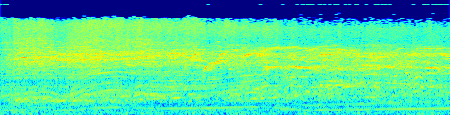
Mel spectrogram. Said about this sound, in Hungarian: Ha valaki nem ismerte volna meg, Kimi Räikkönen. Bizony, motorhangra jobban föl lehet ismerni.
